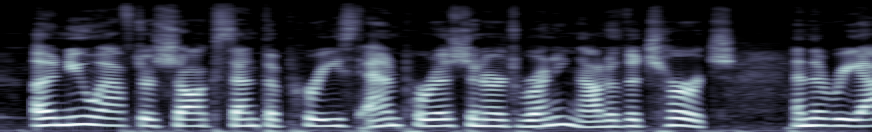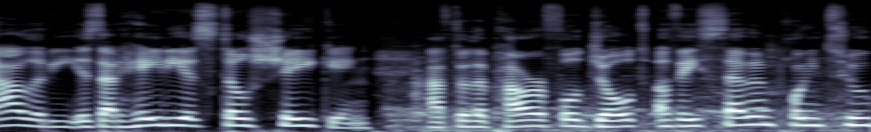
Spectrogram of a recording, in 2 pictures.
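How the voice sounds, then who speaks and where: A woman at a medium pitch and moderate pace, with fairly even intonation and very even loudness, over noticeable background noise. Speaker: news reporter. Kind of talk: news report voiceover.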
